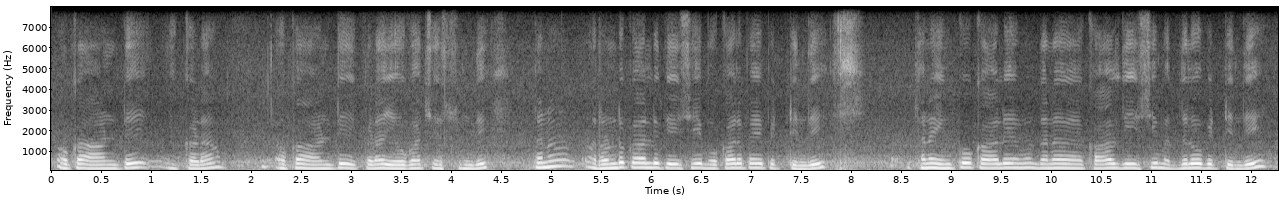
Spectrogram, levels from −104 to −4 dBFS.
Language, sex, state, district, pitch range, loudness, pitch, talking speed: Telugu, male, Andhra Pradesh, Guntur, 185-215 Hz, -14 LUFS, 200 Hz, 110 wpm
